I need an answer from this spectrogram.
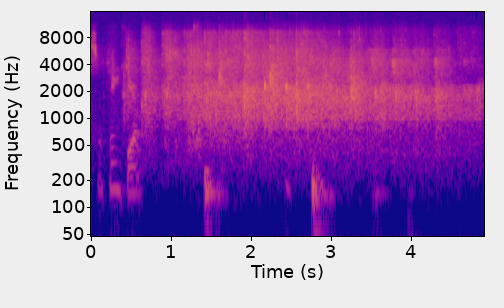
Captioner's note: audience applauds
